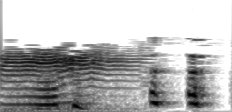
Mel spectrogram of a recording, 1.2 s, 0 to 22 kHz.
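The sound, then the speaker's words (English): A steady insect whine drones for over half a second, then breaks into three short buzzing bursts separated by brief silences, like mosquitoes darting about, a mosquito invasion as in the 1966 movie Mosquitoes. “It's the mosquito invasion.”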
